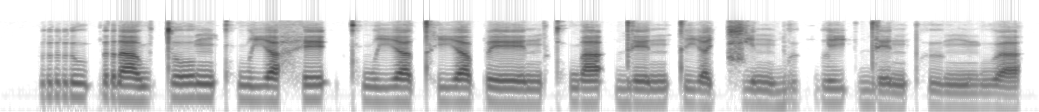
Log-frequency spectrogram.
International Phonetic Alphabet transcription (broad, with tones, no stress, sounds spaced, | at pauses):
r u˥˩ ʔ r a˧ w t oː˥˩ ŋ kʰ w i˧ a̯ h e˥˩ ʔ kʰ w i˧ a̯ tʰ i˦˥ a̯ p eː˧ n kʰ w a˦˥ ʔ d e˦˥ n t i˨˩ a̯ t͡ɕ i˧ n b ɯ˦˥ k̚ l i˥˩ ʔ d e˩˦ n pʰ ɯ˨˩ ŋ m u˨˩ a̯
